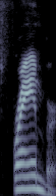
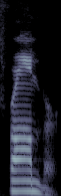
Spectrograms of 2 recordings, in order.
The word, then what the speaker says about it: Framber: He says Framber. It's Fromber. Yep.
